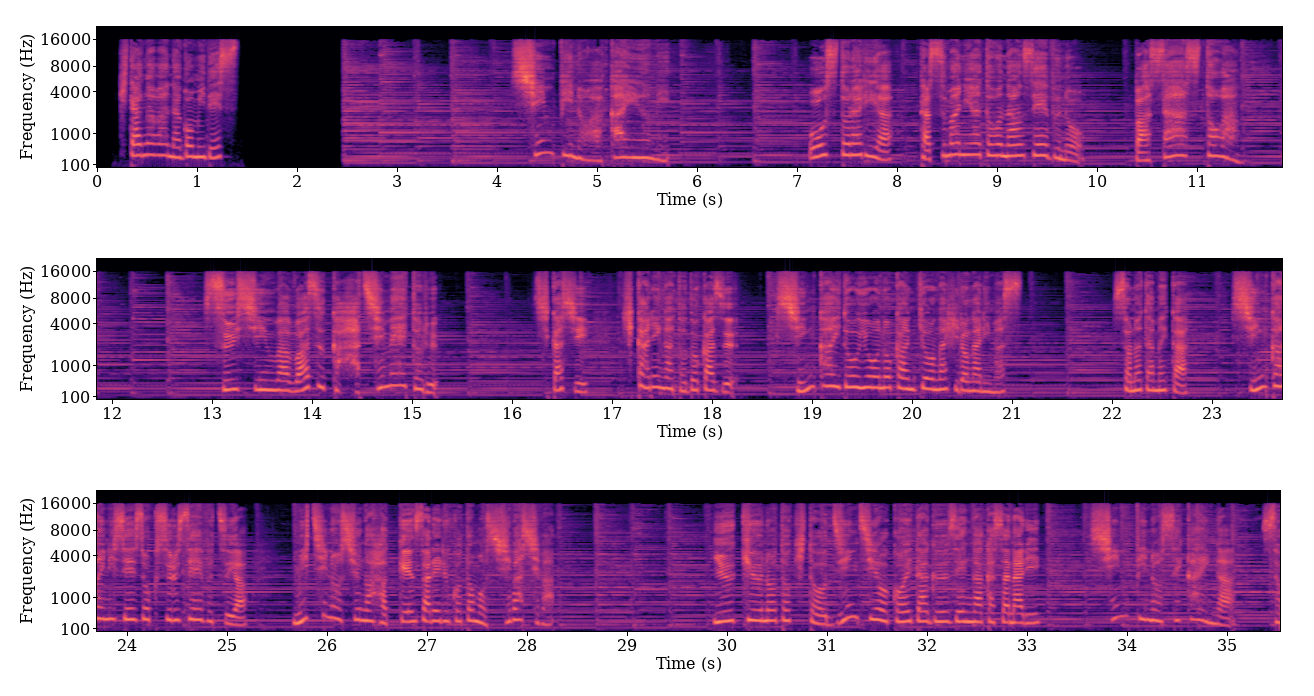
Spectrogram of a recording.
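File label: narration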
